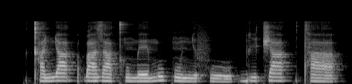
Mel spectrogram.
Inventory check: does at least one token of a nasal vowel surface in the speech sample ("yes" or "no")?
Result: yes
